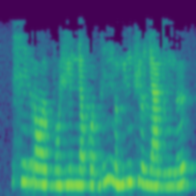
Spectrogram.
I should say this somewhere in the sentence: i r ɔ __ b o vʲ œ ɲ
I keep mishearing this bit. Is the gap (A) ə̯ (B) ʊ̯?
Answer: A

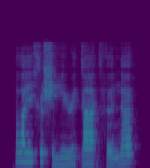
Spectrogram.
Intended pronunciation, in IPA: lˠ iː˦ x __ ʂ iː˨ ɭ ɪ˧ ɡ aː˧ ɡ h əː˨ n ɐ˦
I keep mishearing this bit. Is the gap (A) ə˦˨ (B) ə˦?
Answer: B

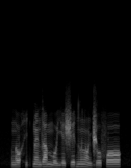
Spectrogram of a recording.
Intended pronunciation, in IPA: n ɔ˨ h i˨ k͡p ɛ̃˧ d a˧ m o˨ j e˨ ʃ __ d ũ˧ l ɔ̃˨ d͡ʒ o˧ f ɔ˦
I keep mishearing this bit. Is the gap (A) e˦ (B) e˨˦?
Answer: B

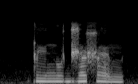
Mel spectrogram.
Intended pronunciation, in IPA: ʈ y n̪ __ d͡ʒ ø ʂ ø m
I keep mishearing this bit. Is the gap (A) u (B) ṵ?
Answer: A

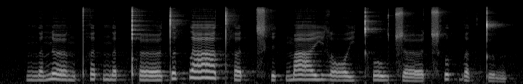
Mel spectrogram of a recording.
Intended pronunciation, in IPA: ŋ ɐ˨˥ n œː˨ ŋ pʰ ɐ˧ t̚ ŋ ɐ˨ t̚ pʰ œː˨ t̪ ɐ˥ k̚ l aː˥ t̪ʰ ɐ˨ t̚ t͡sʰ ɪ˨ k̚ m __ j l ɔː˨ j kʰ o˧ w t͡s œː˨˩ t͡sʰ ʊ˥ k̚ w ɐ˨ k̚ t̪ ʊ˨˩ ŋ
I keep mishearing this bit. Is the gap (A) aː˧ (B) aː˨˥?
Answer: A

